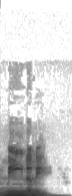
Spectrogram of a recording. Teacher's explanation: Ele ligou o N do mean no O.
